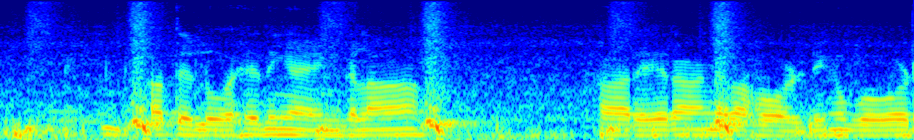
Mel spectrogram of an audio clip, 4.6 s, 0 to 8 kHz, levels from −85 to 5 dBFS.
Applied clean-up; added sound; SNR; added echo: none; Whoosh, swoosh, swish; 5 dB; none.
